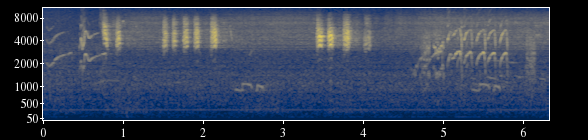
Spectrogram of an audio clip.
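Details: Brown treecreeper in Victoria, Australia, October 2011: short bursts of sharp, high, evenly spaced pips in groups of three to five, with looping whistled phrases from other birds around them.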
